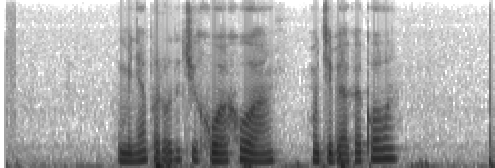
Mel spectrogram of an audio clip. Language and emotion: Russian, neutral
